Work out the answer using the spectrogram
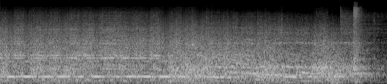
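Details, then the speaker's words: RIDGID K7500 drum drain cleaner with a universal motor, switched back to forward after being jogged in reverse through a turn. A steady motor whine with a faint cable rattle: the machine is running normally before it reaches the obstruction. "I'm going to go ahead and put the Machine of forward and continue to run it"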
